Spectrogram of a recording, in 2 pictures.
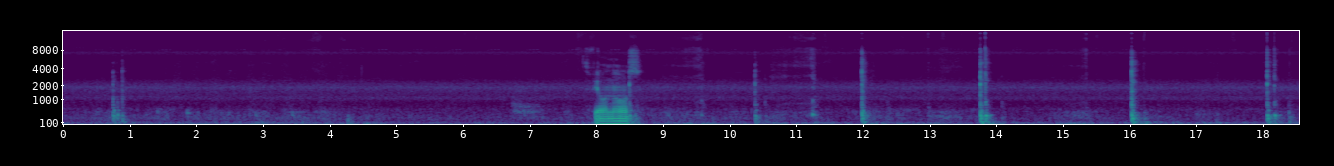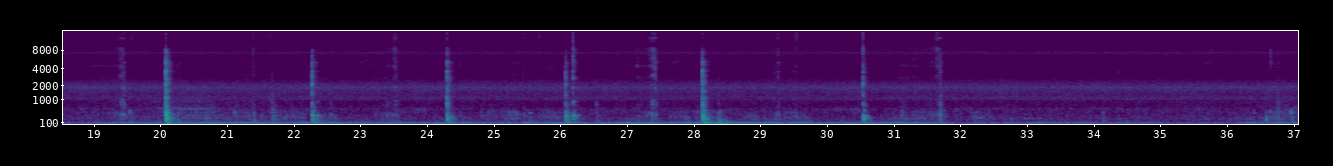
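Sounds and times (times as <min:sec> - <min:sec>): faint low hum: 0:00.0 - 0:37.0
chisel tapping on whetstone: 0:24.3 - 0:24.5.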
